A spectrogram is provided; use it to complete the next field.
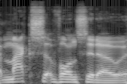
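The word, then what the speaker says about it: Max von Sydow: can dream oh yes yeah that's how you pronounce yeah max von siddow who frankly sounds like a sith lord in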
